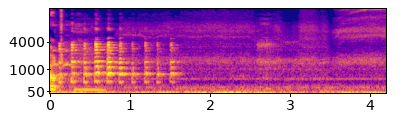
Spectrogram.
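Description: A man laughing in quick repeated bursts that die away in the first second and a half, then a faint steady hiss as he takes a long draw on a 26650 dripper hybrid vape mod.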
